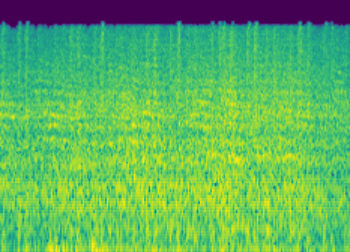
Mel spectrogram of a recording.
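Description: Train going by on the rails: a dense rumble and rush of noise that swells in the middle and eases off near the end.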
